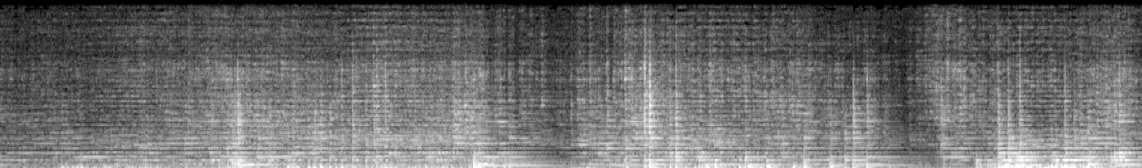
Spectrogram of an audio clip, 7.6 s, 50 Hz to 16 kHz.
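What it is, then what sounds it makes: Hammered metal bowl. Fingertips and nails tap repeatedly on the dimpled inner surface of a large, shallow, empty gold hammered metal bowl. The light taps set off a shimmering metallic ring, with layered overtones centred around 855 Hz that hang and overlap between strikes.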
